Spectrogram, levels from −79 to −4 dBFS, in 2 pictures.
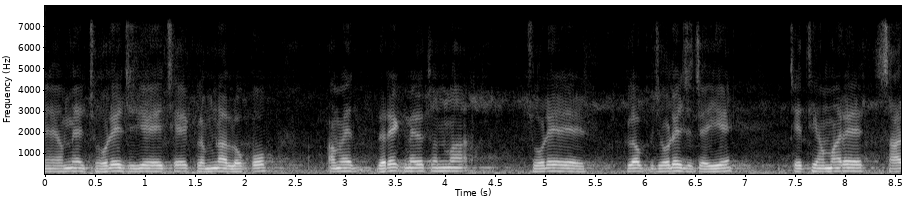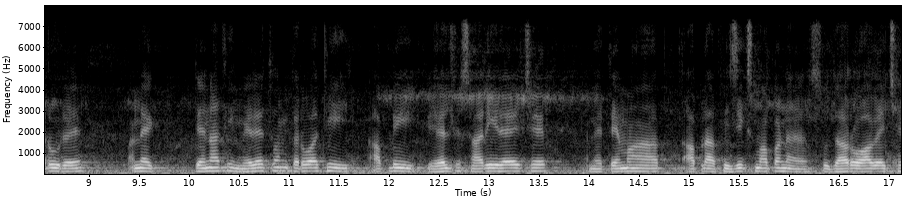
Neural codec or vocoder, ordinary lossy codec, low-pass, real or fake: codec, 24 kHz, 6 kbps, HILCodec; none; 7.2 kHz; fake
